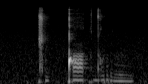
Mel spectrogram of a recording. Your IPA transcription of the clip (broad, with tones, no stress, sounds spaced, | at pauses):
ǁ i˨˦ k ǃ aː˦ k d u˦ r l ɨ˨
